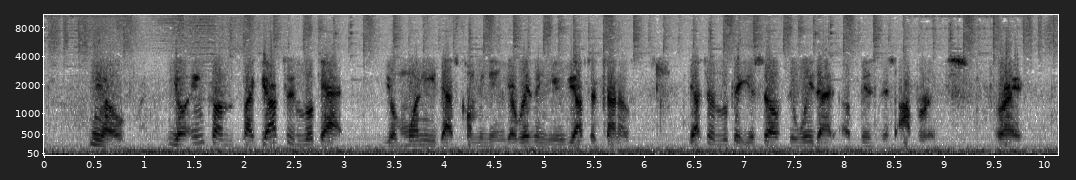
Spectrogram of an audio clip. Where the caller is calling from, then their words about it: Ajawa Estate, Nigeria; I'm calling from Ajawa Estate.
